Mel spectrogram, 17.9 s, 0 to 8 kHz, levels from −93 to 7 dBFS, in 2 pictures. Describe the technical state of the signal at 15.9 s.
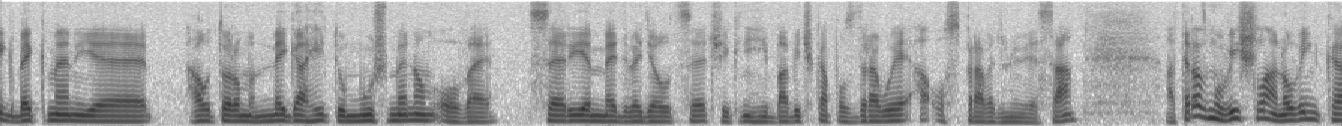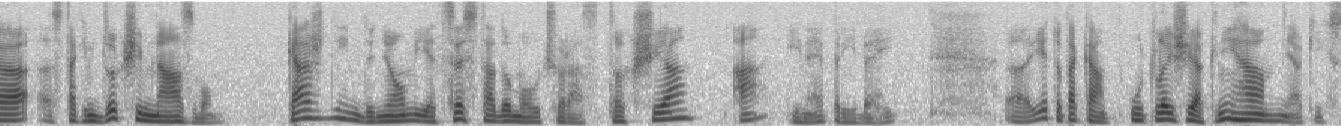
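At 15.9 s the signal is intact, with the speech carried cleanly through the call path's G.722 coding, its content ending at 8 kHz, and the room's background noise sitting about 31 dB below it.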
